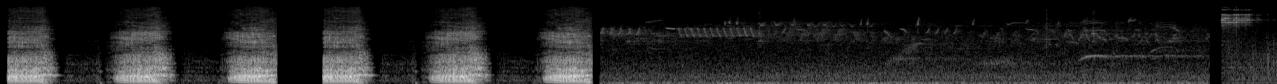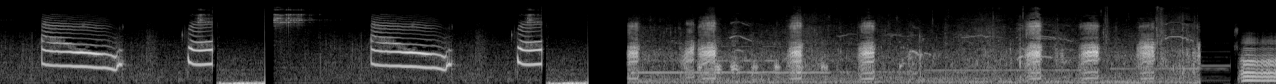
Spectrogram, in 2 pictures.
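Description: A run of different animal calls: six loud calls evenly spaced about a second apart, a quieter stretch, then four sweeping calls that fall and rise in pitch. Near the end, domestic geese honk over one another in short, quick calls.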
